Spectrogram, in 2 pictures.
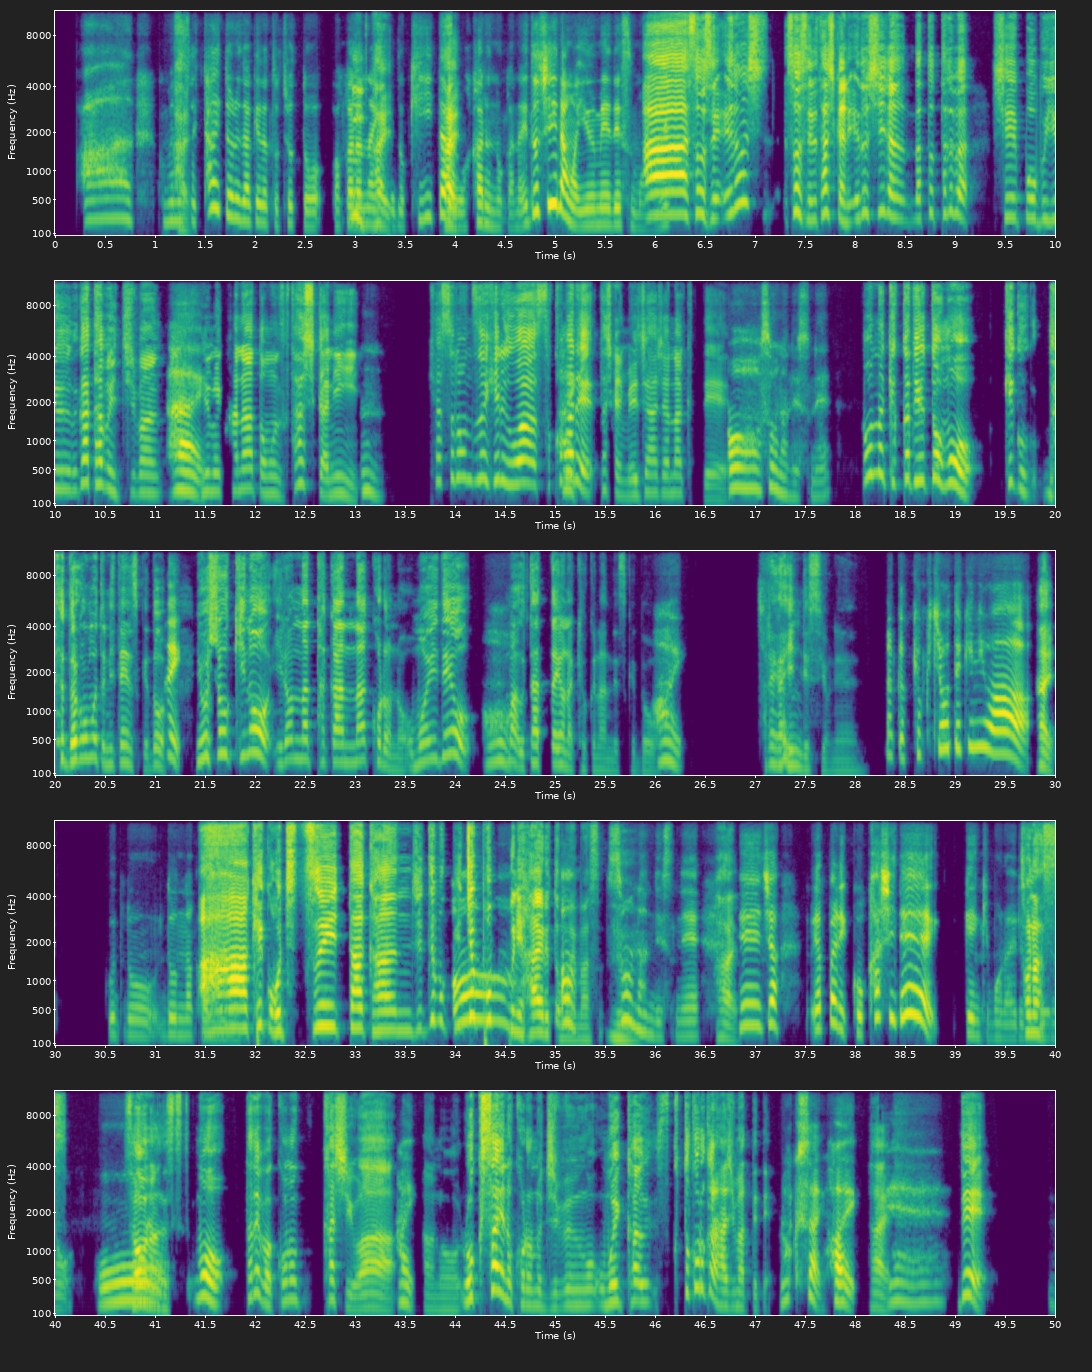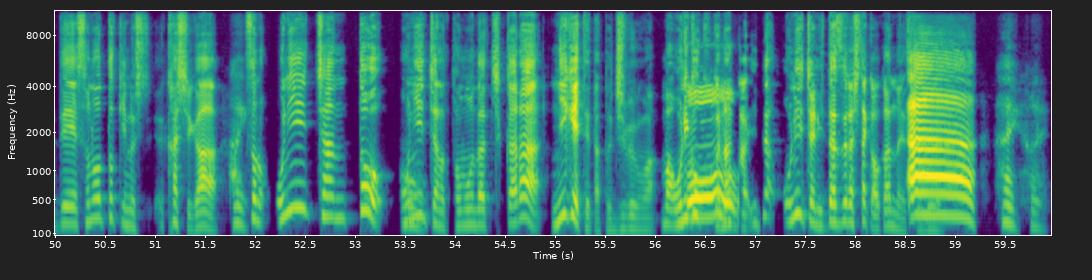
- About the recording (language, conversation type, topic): Japanese, podcast, 聴くと必ず元気になれる曲はありますか？
- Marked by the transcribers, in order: chuckle; tapping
